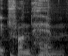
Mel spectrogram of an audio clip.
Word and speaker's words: Trondheim: We will have preview and reaction shows and actually be at the final on the 3rd of February in Trondheim, or I think as they say in Norway, Trondheim.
